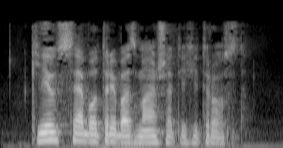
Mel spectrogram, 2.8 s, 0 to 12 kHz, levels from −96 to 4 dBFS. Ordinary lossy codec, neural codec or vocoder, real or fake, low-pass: MP3, 32 kbps; none; real; 7.2 kHz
